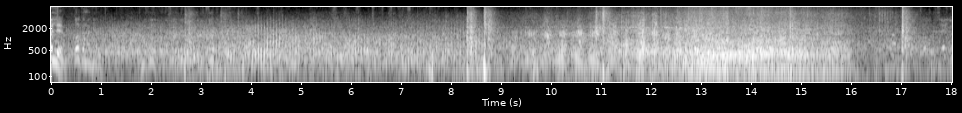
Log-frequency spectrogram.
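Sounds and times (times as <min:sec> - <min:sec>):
helicopter rotor and engine: 0:00.0 - 0:18.0
gunfire cracks: 0:17.0 - 0:17.3.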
